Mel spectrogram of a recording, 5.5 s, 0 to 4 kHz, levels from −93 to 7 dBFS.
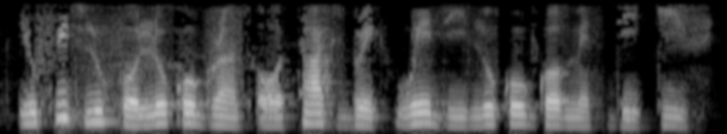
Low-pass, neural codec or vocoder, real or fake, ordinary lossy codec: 3.6 kHz; none; real; AAC, 16 kbps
